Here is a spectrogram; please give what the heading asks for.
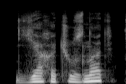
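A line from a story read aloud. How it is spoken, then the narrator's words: Tense voice. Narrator (Russian): сказал я напряженным голосом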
